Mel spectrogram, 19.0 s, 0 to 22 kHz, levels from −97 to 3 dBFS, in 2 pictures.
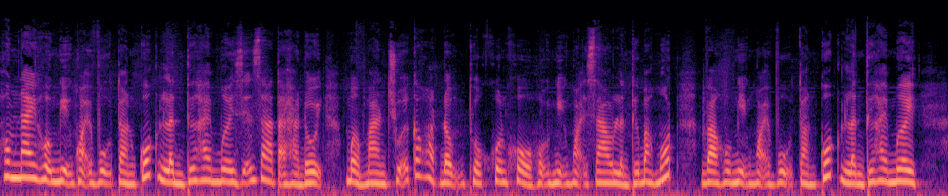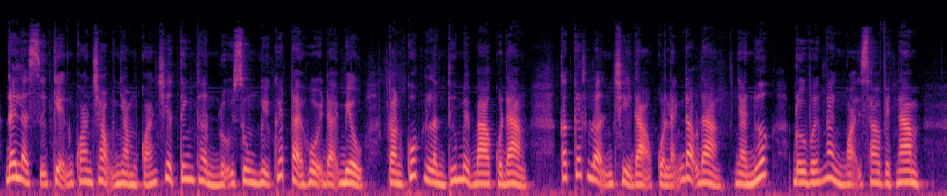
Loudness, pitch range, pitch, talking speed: -23 LUFS, 180-220 Hz, 195 Hz, 270 wpm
